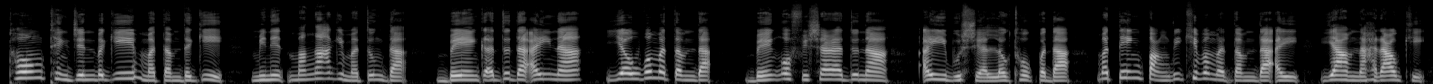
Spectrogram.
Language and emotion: Manipuri, happy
